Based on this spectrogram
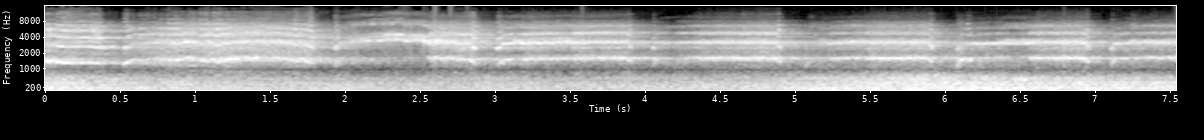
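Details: Peregrine falcon chick calling frantically when the mother returns to the nest, filmed by a university nest camera on 13 November; sustained shrill, wavering harmonic screams, briefly dipping and resuming, over a constant low background roar.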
